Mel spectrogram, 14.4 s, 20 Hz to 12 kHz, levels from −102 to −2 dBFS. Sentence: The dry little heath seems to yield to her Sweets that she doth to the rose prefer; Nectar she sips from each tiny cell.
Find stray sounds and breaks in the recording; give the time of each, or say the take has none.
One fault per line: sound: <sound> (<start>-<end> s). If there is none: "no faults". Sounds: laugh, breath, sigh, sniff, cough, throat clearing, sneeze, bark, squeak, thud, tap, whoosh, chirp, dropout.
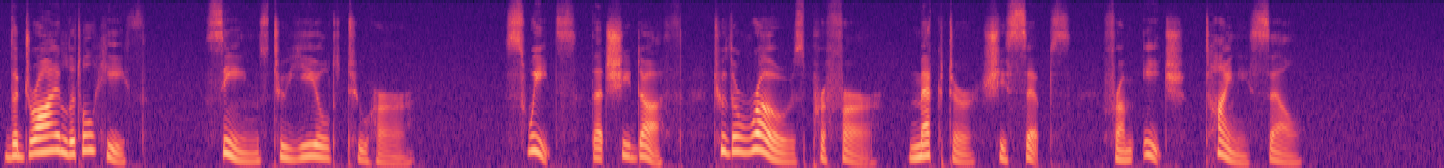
no faults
